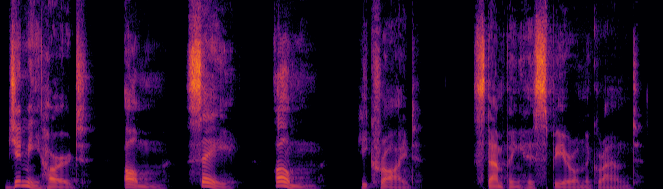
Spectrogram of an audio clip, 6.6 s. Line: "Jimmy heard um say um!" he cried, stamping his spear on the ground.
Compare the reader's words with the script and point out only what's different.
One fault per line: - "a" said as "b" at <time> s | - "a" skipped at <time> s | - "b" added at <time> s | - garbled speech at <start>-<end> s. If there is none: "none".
none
